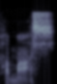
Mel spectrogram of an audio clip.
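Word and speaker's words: חמס: And in the verse that says, for violence against your brothers, the pronunciation of the Hebrew word for violence there is Hamas.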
